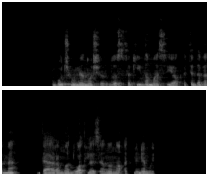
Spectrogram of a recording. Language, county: Lithuanian, Vilnius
